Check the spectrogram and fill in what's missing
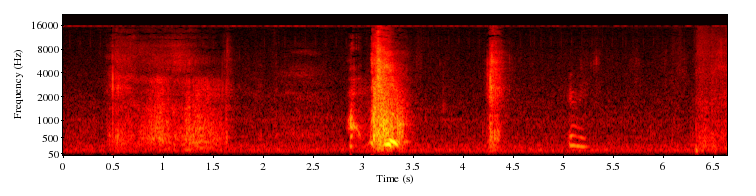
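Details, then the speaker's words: Adult self-induced sneezing, switching to the left nostril: breathy intake and build-up followed by one sharp, forceful sneeze, then a few quieter breaths and small vocal sounds; a single ordinary sneeze. "No. Hold on. I don't want you guys to have to listen through all of this without one last sneeze."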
